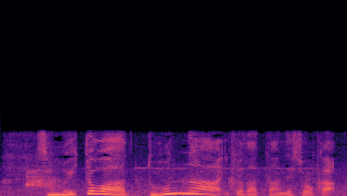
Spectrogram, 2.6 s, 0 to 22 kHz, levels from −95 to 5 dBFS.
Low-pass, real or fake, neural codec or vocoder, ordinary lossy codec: 7.2 kHz; real; none; none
